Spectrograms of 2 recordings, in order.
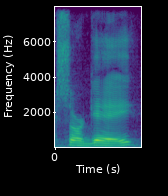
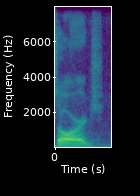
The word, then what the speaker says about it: Sorge: it was put under the charge of Frederick Sorge is how it's actually pronounced Sorge in English he is the the grand Uncle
